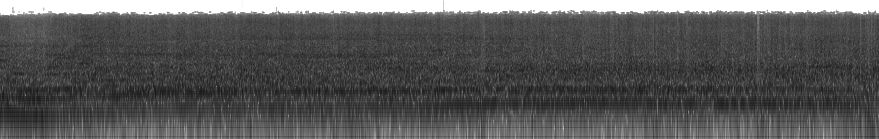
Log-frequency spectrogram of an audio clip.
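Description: A vehicle engine running at a steady pitch under constant throttle while driving through deep snow, with a hiss of snow spray beneath it.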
